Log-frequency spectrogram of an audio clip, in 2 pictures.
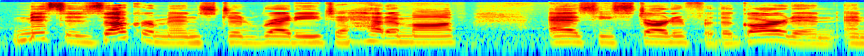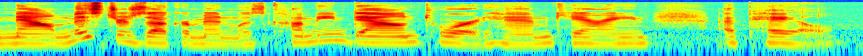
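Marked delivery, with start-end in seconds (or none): none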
